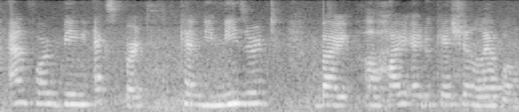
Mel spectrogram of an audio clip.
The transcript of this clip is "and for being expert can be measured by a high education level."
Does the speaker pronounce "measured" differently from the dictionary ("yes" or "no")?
yes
